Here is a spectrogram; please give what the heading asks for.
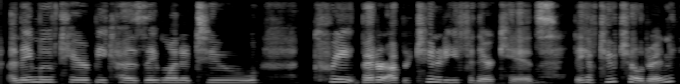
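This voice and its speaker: A young woman presenting a school assignment report in a steady, earnest way. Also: on the high side, dry recording. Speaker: student presenter. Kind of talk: reading a class report.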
